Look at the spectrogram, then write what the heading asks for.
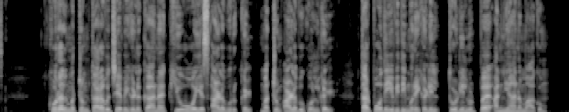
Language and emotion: Tamil, neutral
